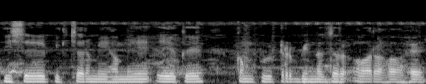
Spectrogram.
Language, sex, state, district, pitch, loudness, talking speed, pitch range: Hindi, male, Haryana, Charkhi Dadri, 125 Hz, -15 LUFS, 155 wpm, 120-130 Hz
